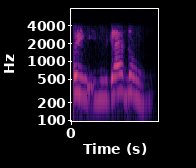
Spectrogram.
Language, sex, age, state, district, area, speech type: Bodo, female, 45-60, Assam, Chirang, urban, conversation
